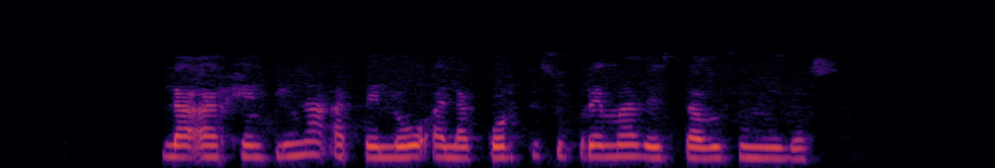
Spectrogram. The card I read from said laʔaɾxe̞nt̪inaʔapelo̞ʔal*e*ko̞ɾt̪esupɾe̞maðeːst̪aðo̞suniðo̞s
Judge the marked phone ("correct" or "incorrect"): incorrect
